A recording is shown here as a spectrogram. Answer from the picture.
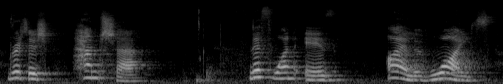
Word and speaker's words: Isle of Wight: This one is Isle of Wight. White as if it was a white colour.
